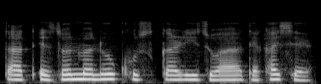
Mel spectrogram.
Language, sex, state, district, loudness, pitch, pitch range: Assamese, female, Assam, Kamrup Metropolitan, -15 LUFS, 220 Hz, 210-230 Hz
